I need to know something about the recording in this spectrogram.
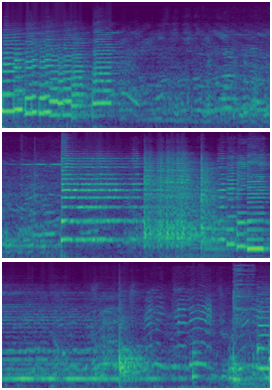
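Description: Electronic keyboards played in loose, unstructured runs rather than a song: a quick burst of notes at the start, then loud held chords about halfway through and a low sustained note near the end, with voices and children talking underneath.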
